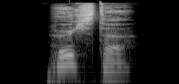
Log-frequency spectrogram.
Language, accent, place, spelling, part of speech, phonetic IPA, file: German, Germany, Berlin, höchste, adjective, [ˈhøːçstə], De-höchste.ogg
- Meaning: inflection of hoch: 1. strong/mixed nominative/accusative feminine singular superlative degree 2. strong nominative/accusative plural superlative degree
